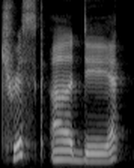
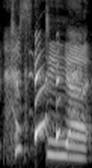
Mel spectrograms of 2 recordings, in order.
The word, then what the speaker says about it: triskaidekaphobia: The origin that I found was the word for the fear of the number 13 is known as triskaidekaphobia. Triskaidekaphobia. Triskaidekaphobia. Tris, like 3. Triskaidekaphobia. – Is that Trace or something? – Well, it's spelled T-R-I-S-K-A-I-D-E-K.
